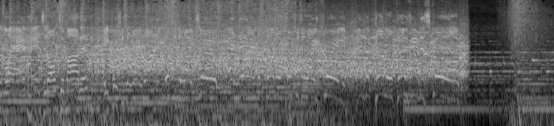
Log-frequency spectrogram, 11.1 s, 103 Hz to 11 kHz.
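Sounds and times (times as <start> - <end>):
commentator talking: 0.0 - 9.4
stadium crowd cheering: 0.0 - 9.4
background music: 0.0 - 11.0.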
